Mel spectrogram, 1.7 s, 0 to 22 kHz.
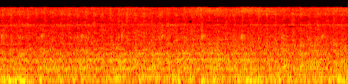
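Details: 2001 Mitsubishi Mirage 4G15, sat unused for years, rough lumpy idle with shaky irregular rumble, no power, possibly running rich; evap solenoid clicking; fuel pump, regulator, plugs, wires, crank sensor, distributor, PCV replaced, EGR and hoses cleaned, cause unknown.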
